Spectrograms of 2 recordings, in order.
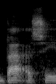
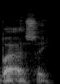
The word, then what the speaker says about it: Battersea: It's always been called Battersea. Well, either the developers or the new inhabitants, should I say, the new people that have been moving into Battersea, to make it seem a bit more upbeat and upmarket and a bit more hip, I suppose, they wanted to call it Battersea, right?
